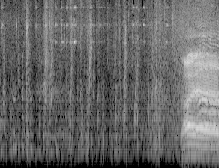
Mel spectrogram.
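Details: A Boston Terrier freaking out at a camping chair lets out a loud, high, drawn-out bark after a stretch of scuffling and rustling.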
